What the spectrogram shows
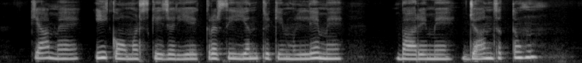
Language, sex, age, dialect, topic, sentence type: Hindi, female, 18-24, Marwari Dhudhari, agriculture, question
